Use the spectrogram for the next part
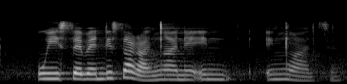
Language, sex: Swati, female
